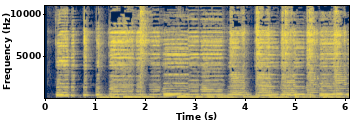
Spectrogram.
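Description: Live band music led by an accordion, with guitars, a bass line and drums. A few short opening accents sound first, then the full band comes in about a second in.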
